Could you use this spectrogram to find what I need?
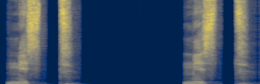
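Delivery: "Missed" in one syllable ending "st". Shown as a demonstration. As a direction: finish "Missed" on a separately released t. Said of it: "pronounce a D as T".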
